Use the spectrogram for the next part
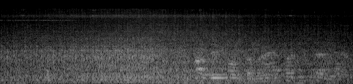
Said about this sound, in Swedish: Så här låter gatubilden i Budapest utanför Akvarium där det årliga innovationsforumet Innovate pågår. Det här är i Budapest i Ungern där EIT har sitt högkvarter.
